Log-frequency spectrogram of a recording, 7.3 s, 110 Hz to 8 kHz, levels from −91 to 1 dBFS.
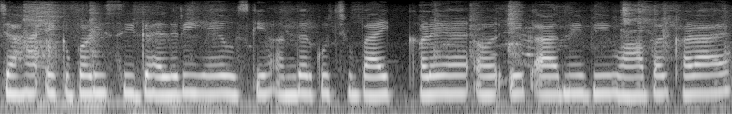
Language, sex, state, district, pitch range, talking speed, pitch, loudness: Hindi, female, Bihar, Kaimur, 225-235 Hz, 165 wpm, 235 Hz, -16 LUFS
